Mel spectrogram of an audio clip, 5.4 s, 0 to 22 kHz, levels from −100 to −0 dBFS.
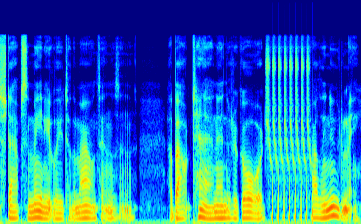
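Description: At 4.10 s the speech hits a system hang loop running to 4.69 s. The machine stalled while the hardware kept replaying one 85 ms slice, which fits a 4096-sample buffer. It repeats at 11.7 Hz as a machine-gun stutter, costing around 0.7 s of audio.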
